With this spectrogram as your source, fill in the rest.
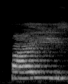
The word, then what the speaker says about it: país: Porque o I é tônico, forma um hiato aqui, ó. Não fica na mesma sílaba.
